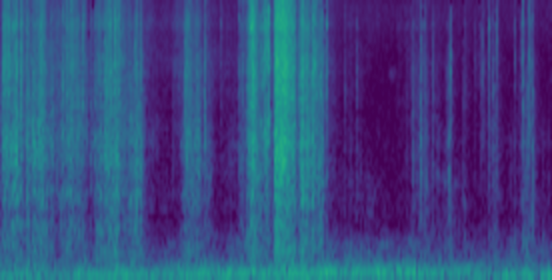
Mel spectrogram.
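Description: Thin textured plastic bag crinkling and rustling as hands open and handle it, in a run of bursts for about three seconds, then only faint light rustles.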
